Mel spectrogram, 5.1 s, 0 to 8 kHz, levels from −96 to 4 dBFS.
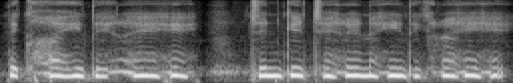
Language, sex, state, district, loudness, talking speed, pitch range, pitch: Hindi, female, Madhya Pradesh, Bhopal, -11 LUFS, 115 wpm, 270-290 Hz, 280 Hz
